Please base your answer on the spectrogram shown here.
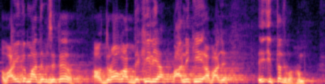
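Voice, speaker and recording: A man's voice: very high voice, lively intonation, normal speed. A male teacher giving a classroom science lesson, talking conversationally with students, repeating himself and checking in with questions. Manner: conversational, repeats phrases and asks "है ना?" often. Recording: echoey classroom.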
